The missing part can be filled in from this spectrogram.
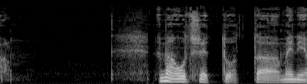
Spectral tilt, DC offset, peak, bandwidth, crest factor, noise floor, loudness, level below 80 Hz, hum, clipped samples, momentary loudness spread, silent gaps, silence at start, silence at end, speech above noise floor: -4.5 dB/octave; under 0.1%; -4 dBFS; 17 kHz; 20 dB; -58 dBFS; -21 LUFS; -64 dBFS; none; under 0.1%; 18 LU; none; 0 s; 0 s; 38 dB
